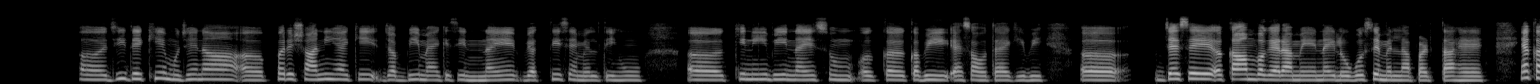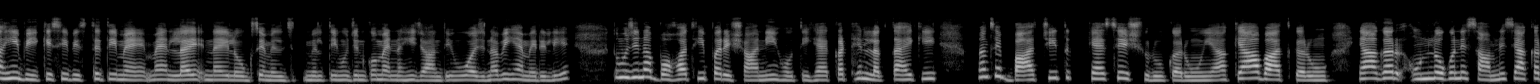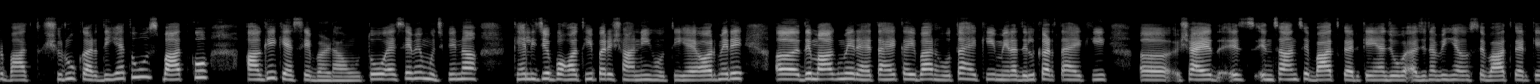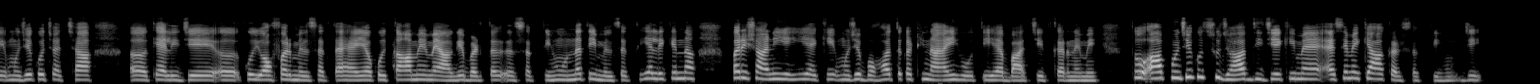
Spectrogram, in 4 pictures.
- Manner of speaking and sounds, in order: in English: "ऑफ़र"
- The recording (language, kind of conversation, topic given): Hindi, advice, आपको अजनबियों के साथ छोटी बातचीत करना क्यों कठिन लगता है?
